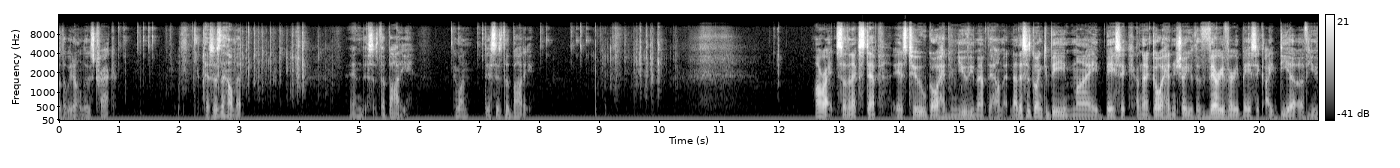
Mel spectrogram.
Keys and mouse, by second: 4.0 BackSpace, 15.0 Tab.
